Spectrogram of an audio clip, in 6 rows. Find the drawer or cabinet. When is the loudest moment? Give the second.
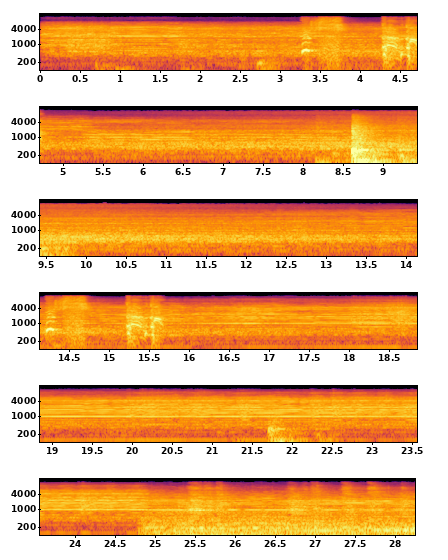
9 s.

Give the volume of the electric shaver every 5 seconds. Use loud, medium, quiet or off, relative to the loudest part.
medium, medium, quiet, loud, loud, loud.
